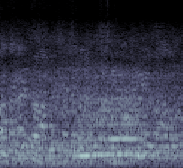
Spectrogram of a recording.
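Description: A cow moos once: a single held call lasting about a second, starting about a second in, over the chatter of people around it.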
